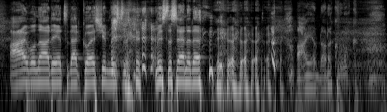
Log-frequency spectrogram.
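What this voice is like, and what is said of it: Politician impression with Boston accent. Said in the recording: “a really good impression of George Washington... The legendary Boston accent”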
